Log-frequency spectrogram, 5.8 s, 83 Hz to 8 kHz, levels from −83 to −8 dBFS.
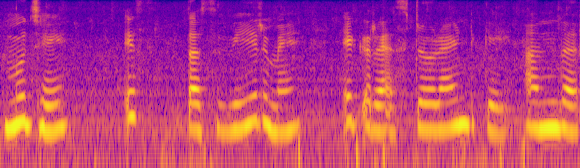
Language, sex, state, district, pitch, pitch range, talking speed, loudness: Hindi, female, Madhya Pradesh, Dhar, 245 Hz, 235-270 Hz, 85 wpm, -18 LUFS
